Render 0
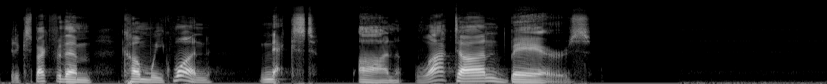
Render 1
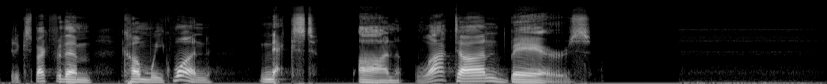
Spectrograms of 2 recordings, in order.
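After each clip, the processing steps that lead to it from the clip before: level rider gain up to 8 dB; trim -1 dB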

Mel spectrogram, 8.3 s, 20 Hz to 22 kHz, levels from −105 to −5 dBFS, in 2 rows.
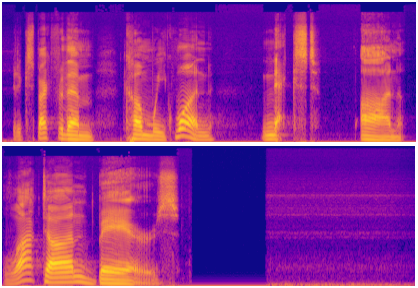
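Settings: treble shelf 4.8 kHz +6.5 dB; trim -2 dB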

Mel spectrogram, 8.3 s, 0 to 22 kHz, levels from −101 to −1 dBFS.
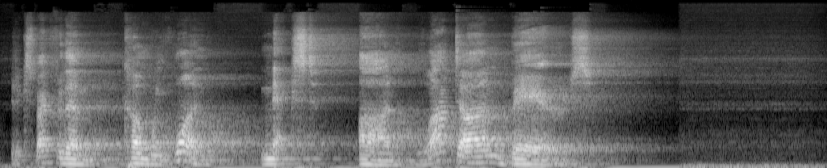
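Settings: two-slope reverb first 0.21 s, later 2 s, from -19 dB, DRR -4.5 dB; trim -5 dB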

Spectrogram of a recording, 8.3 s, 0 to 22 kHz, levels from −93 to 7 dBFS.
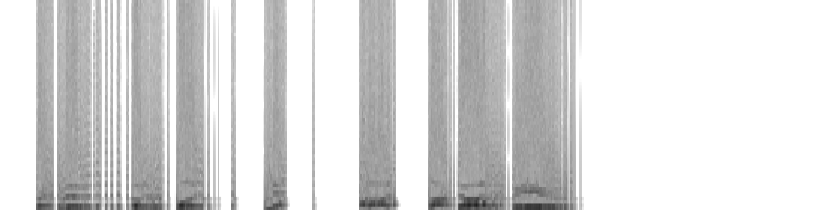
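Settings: formants replaced by sine waves; bit crusher 5-bit; small resonant body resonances 500/710/1300 Hz, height 10 dB, ringing for 55 ms; trim -8 dB

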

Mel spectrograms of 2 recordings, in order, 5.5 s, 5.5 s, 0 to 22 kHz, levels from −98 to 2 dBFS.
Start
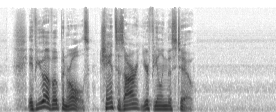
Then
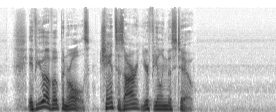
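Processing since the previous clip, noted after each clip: bass shelf 100 Hz +8 dB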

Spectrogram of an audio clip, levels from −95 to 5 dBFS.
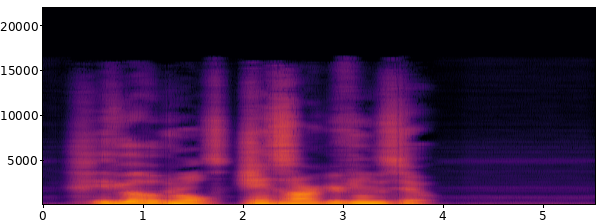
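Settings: spectral blur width 146 ms; transient shaper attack +2 dB, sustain -3 dB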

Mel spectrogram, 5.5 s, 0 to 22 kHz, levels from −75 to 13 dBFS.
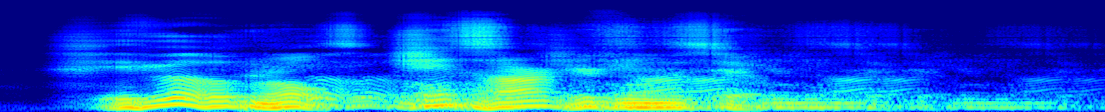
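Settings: shuffle delay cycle 953 ms, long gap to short 3:1, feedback 41%, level -12 dB; trim +2.5 dB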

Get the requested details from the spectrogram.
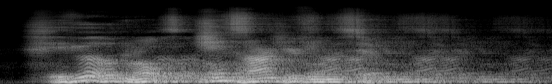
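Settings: on a send at -7 dB: reverberation RT60 1.5 s, pre-delay 3 ms; on the sum: compression 1.5:1, threshold -25 dBFS, peak gain reduction 5.5 dB; trim +2 dB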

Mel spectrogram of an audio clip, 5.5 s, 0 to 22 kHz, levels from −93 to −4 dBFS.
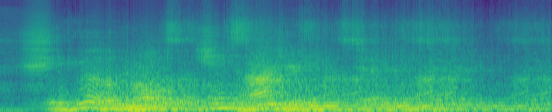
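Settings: tremolo 0.71 Hz, depth 63%; delay 166 ms -10.5 dB; power-law waveshaper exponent 0.5; trim +1 dB

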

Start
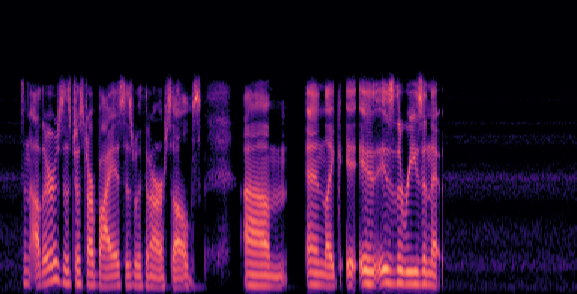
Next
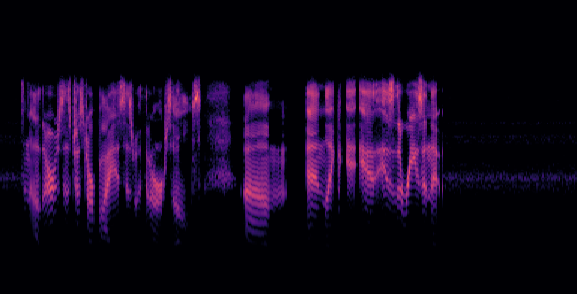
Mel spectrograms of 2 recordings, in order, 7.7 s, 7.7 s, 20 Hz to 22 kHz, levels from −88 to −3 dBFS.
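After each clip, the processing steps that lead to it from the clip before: steep high-pass 1.6 kHz 48 dB/octave; trim -3.5 dB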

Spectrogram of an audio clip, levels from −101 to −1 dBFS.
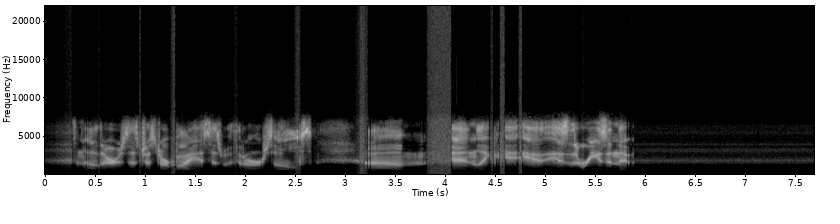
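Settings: swell ahead of each attack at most 94 dB/s; trim -5.5 dB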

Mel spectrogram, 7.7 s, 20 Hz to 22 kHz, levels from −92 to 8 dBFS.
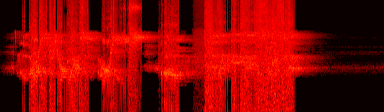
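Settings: Schroeder reverb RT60 1.3 s, combs from 31 ms, DRR 3.5 dB; spectral gate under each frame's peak -25 dB strong; integer overflow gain 36.5 dB; trim +5.5 dB

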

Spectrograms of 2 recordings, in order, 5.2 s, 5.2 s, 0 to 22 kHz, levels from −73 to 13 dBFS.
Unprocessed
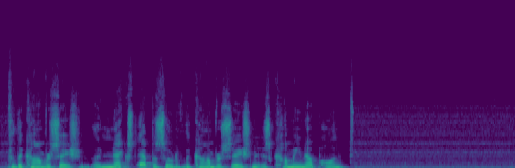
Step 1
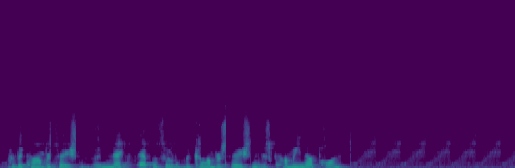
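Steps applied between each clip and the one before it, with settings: LFO low-pass saw up 4 Hz 550–3700 Hz; bass shelf 88 Hz -9.5 dB; hum notches 60/120/180/240/300/360/420/480/540 Hz; trim -8 dB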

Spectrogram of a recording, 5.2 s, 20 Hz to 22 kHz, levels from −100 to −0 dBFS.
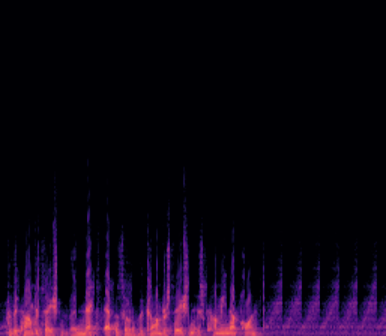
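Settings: overdrive pedal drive 14 dB, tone 1 kHz, clips at -16 dBFS; trim -4 dB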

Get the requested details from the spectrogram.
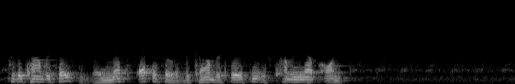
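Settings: steep low-pass 1 kHz 48 dB/octave; de-hum 288.9 Hz, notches 5; dynamic bell 400 Hz, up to +8 dB, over -50 dBFS, Q 1.1; trim +1.5 dB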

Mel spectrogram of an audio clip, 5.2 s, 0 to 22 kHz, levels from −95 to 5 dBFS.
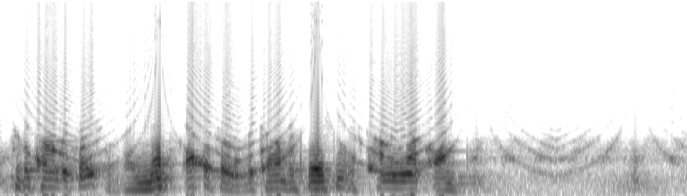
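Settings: phaser 0.84 Hz, delay 3.3 ms, feedback 76%; trim +6.5 dB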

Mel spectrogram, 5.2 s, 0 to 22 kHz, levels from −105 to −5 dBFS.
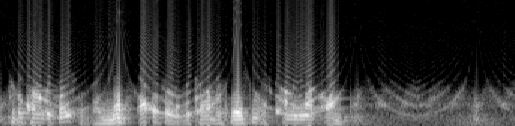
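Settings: harmonic-percussive split percussive +4 dB; trim -2 dB

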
